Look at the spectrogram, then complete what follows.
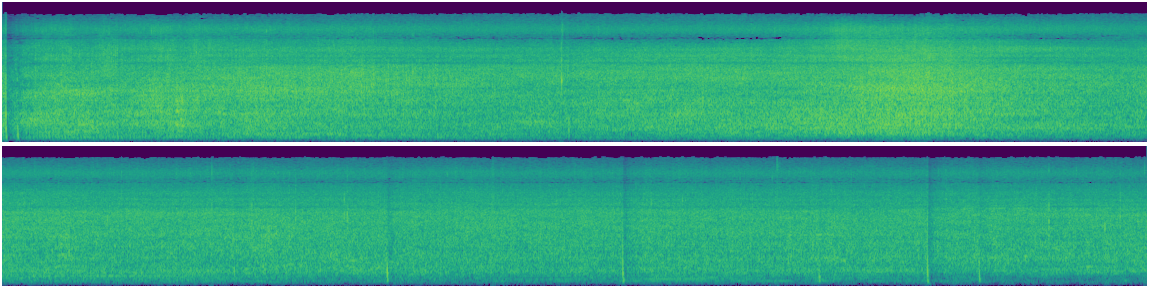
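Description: Steady rain falling on tree leaves, swelling louder for a few seconds around the middle, with a few sharp ticks of drops.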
